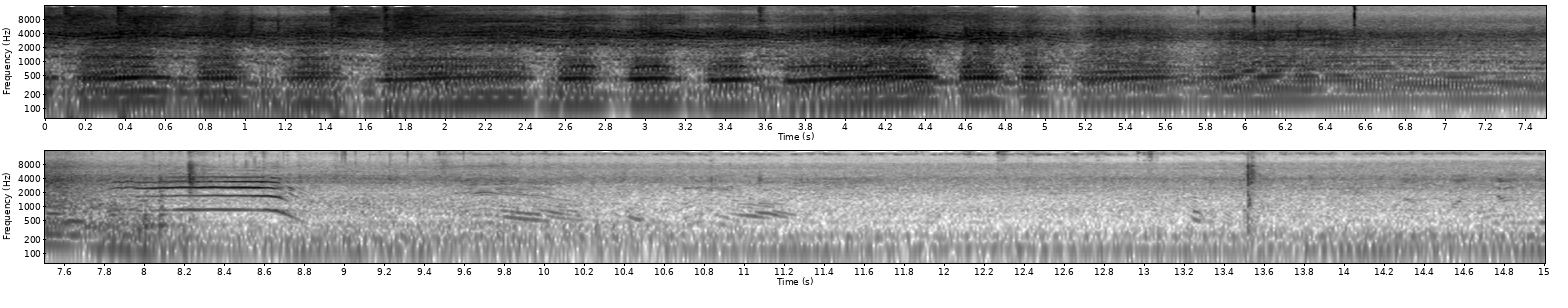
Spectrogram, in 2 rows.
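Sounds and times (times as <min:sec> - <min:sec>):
high-pitched squeal: 0:00.0 - 0:08.8
car engine revving: 0:00.0 - 0:15.0.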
